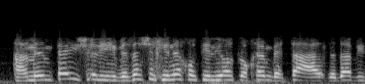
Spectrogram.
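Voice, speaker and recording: At a moderate pace, a man speaks in a high pitch with a dry sound that has no echo. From Israel, West Bank settlement; Israel. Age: 40s. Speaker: reserve soldier; interview guest. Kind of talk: interview. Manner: emphatic. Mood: indignant, defiant. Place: studio.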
